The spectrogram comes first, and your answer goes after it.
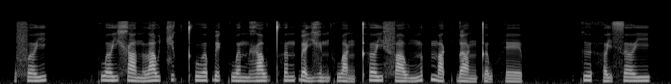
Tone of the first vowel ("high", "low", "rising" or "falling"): rising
